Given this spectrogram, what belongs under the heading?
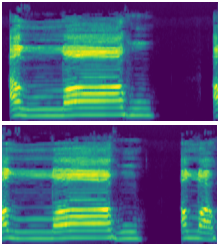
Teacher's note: اللہ کی جو شد ہے اس کو موٹا پڑھا جائے گا، لام کو موٹا پڑھا جائے گا، اور اللہ کو 2 کاؤنٹ لمبا کیا جائے گا، اور ہا کی جو ہے پیش اس کو مجہول نہیں کیا جائے گا۔ · اللہ ہو جو ہے لام کی الف کے جو ہے شد اس کو چھوڑنا بھی نہیں ہے، اور ہا کی جو پیش ہے اس کو موٹا کر کے بھی نہیں پڑھنا، پھیلا کے بھی نہیں پڑھنا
